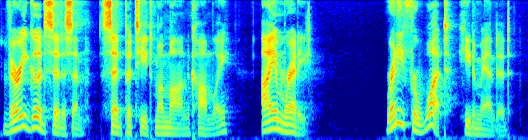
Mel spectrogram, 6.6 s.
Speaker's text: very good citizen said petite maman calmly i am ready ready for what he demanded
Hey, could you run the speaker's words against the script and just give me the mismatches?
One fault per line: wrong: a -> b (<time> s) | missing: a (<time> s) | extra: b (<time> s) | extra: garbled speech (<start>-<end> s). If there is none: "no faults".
no faults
